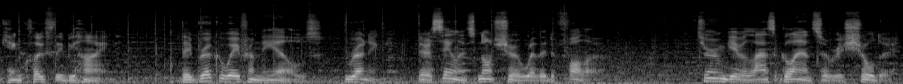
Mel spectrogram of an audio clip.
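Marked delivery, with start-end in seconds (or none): none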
